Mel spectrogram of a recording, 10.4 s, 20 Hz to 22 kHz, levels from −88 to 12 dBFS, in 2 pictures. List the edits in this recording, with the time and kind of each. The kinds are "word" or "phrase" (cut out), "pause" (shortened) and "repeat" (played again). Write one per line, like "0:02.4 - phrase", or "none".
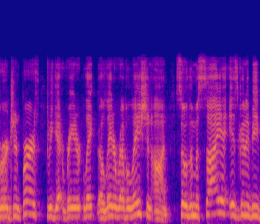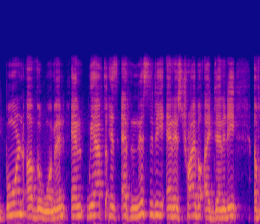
0:00.9 - word
0:03.5 - pause
0:06.6 - pause
0:07.4 - word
